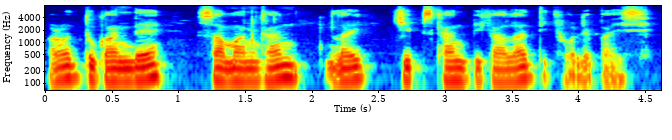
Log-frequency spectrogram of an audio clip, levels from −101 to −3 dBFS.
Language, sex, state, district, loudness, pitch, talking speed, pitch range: Nagamese, male, Nagaland, Kohima, -17 LUFS, 125 Hz, 170 wpm, 115-135 Hz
